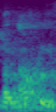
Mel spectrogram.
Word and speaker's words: bologna: Bologna, you don't even say bologna how it's spelled. No, you don't. Bologna got a G and an N and an A at the end. Yeah. Bologna. Real G's move in silence.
